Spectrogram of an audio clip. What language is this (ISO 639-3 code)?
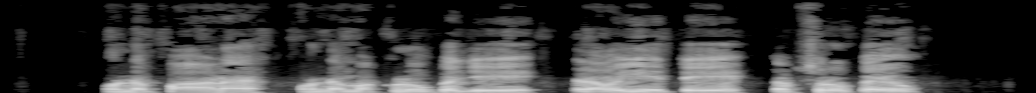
snd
